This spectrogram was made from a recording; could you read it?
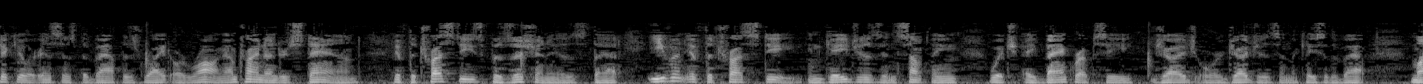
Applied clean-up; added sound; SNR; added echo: none; Clapping; 20 dB; none.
